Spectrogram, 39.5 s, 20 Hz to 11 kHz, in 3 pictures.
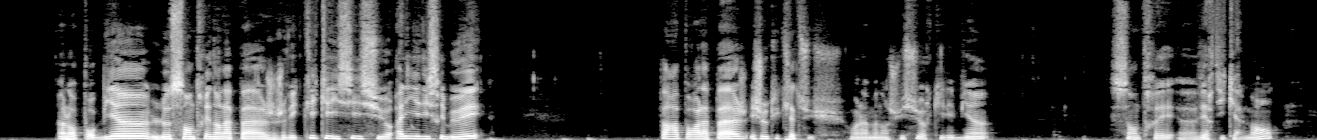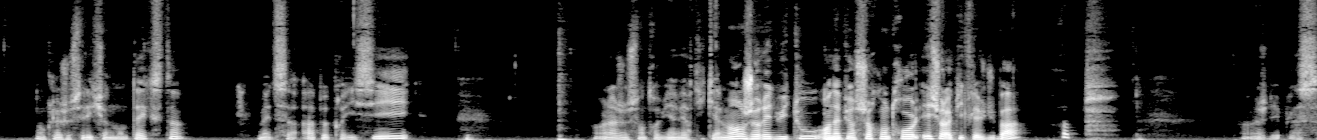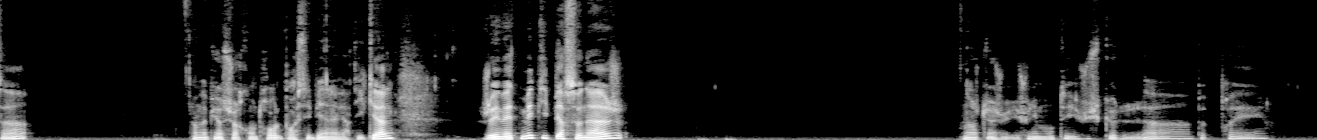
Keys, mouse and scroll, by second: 4.0 click, 6.0-7.2 drag, 7.9 click, 10.2 click, 10.6 click, 10.6 middle click, 14.0-18.0 drag, 18.7 click, 22.7-24.7 ctrl+drag, 25.5-30.3 drag, 30.8 click, 31.4-39.5 drag.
